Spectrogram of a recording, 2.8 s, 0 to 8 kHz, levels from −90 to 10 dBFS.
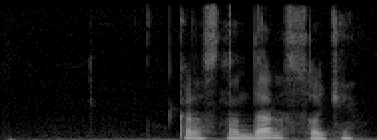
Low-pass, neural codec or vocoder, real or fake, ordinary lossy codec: none; none; real; none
